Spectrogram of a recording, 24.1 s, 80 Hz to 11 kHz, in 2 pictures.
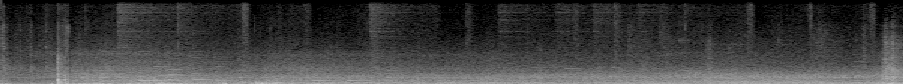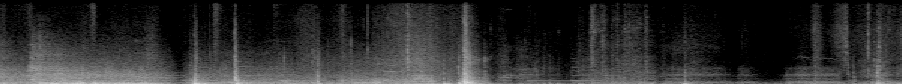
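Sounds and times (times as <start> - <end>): street ambience rumble: 0.0 - 24.0
van cargo door shutting: 11.5 - 13.8, 14.4 - 16.8, 17.6 - 18.7.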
